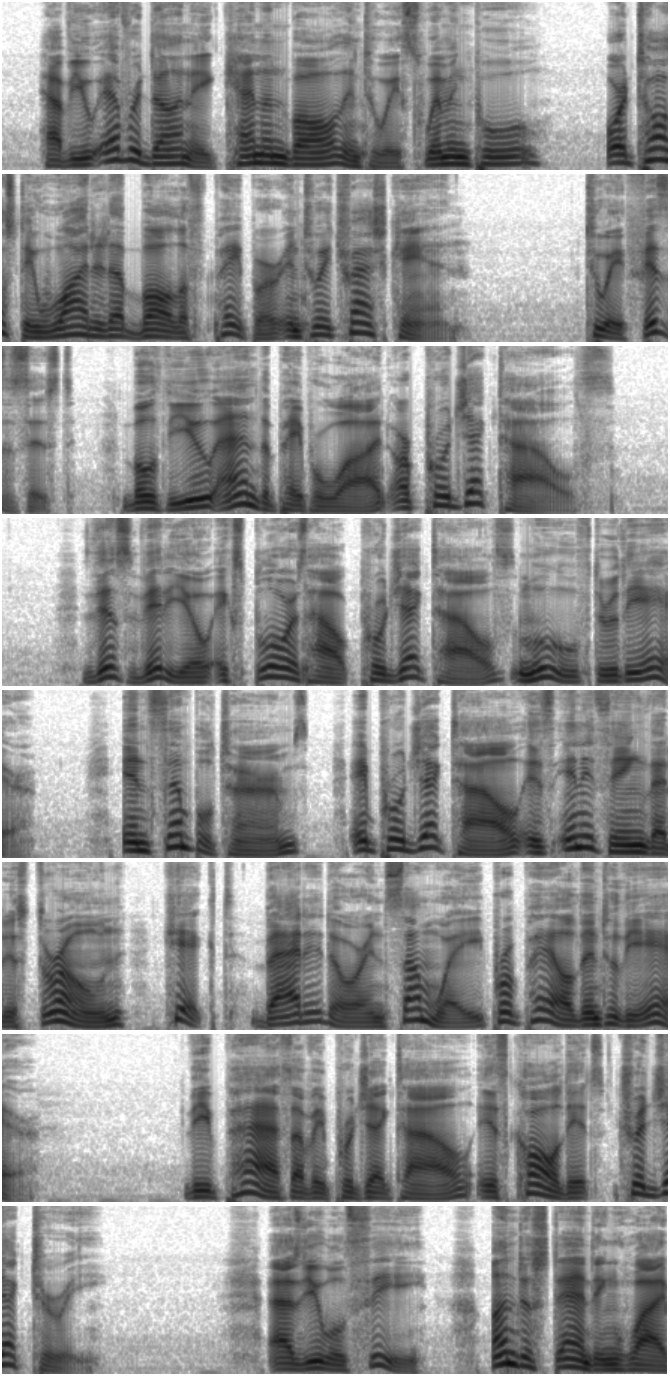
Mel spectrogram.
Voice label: educational physics series

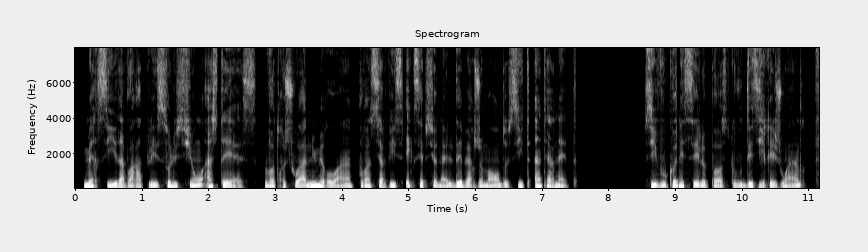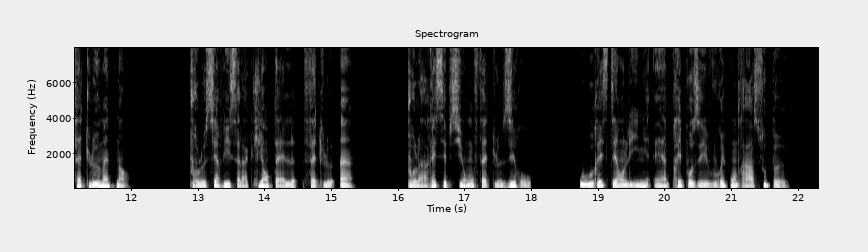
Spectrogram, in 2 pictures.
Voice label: French IVR VO Sample

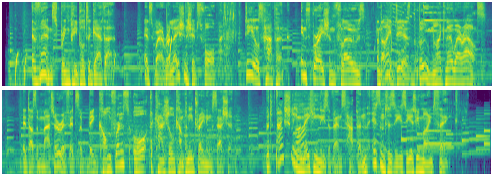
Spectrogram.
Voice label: opener animated

